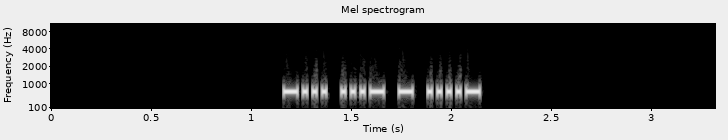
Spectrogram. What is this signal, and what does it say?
Morse code, heard as a keyed tone, about 50 wpm, 700 Hz. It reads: BVT4
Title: Four Challenging Letter-Number Combinations 50wpm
